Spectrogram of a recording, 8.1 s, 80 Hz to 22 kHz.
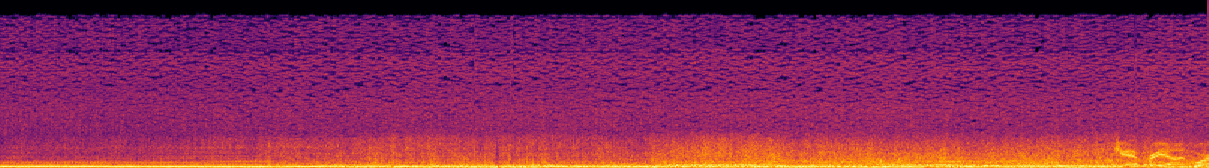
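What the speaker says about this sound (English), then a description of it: "They'll bring the motors up high and drop the clutch." Dodge Pro Stock drag cars at the 1993 NHRA Mid-South Nationals hold their engines at a high, droning rev that rises and falls under steady announcer talk.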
